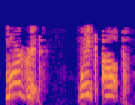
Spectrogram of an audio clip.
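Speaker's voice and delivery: high, loud call through glass. Acted. Elena yells through the window to wake Margaret, high shout. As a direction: yell to wake the sleeping child.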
